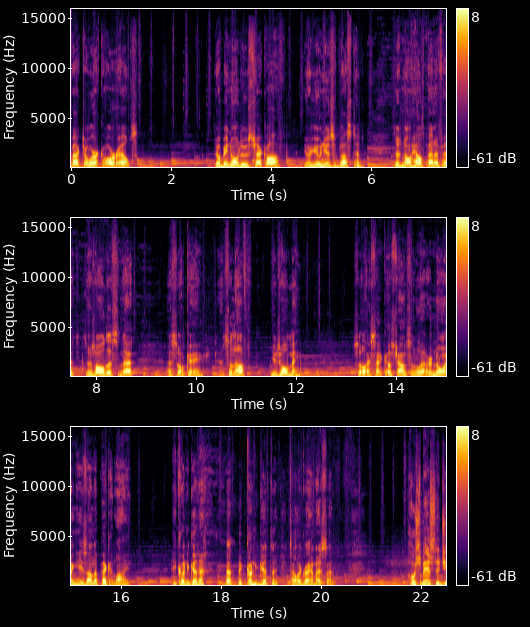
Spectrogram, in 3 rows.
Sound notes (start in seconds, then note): 18.0 laughs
